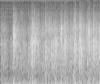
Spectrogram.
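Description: Audience applauding, a dense patter of clapping that starts about a quarter of a second in and grows louder.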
